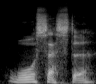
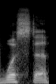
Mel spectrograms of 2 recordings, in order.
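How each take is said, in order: First: The name is pronounced the American way. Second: The name is pronounced the British way. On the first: The speaker calls it wrong. "I think you pronounce it Worcester in the United States" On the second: The speaker calls it right. "that should be Worcester"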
